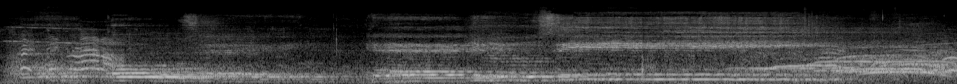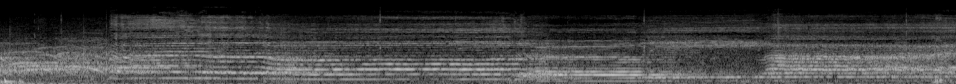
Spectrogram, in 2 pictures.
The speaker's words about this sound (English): I love how everyone's cheering. It's better than I expected it would be.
